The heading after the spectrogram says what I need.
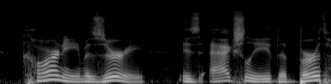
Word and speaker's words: Kearney: a town called kearney now it looks like it's spelled kearney it's spelled k-e-a-r-n-e-y carney missouri is actually the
